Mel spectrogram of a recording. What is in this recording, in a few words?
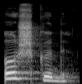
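"ӧшкыд", Komi, female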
